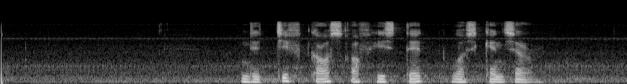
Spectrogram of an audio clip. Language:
Javanese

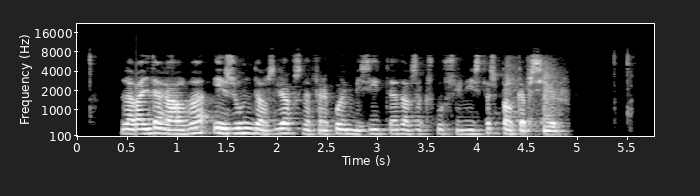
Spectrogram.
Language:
Catalan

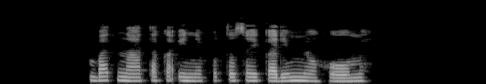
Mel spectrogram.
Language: Yaqui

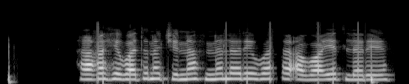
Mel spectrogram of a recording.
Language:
Pashto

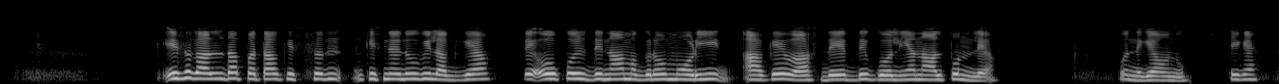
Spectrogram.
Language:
Punjabi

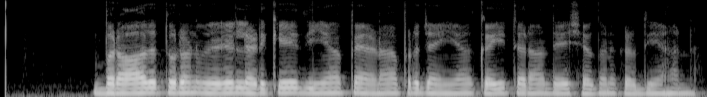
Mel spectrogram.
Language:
Punjabi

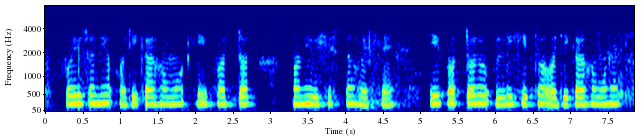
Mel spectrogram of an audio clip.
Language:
Assamese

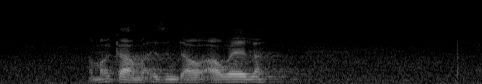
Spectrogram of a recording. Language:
Zulu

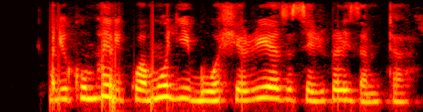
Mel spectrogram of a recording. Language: Swahili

